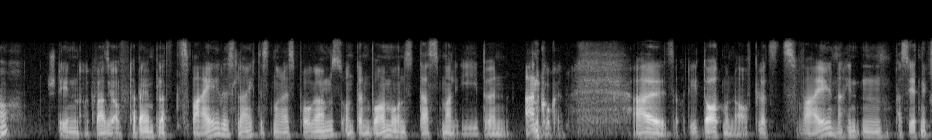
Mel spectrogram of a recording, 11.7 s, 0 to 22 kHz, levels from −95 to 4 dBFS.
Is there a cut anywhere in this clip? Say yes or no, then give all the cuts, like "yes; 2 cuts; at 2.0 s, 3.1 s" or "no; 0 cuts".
yes; 1 cut; at 1.6 s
